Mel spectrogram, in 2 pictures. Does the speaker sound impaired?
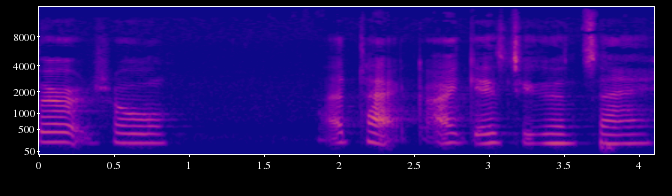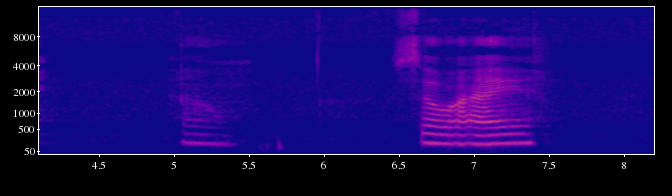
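Yes: Friedreich's ataxia; degenerative, gets worse over time, spinal surgery at 13 for curved spine; progressive, kept getting worse, many things can no longer do, life-limiting; cannot speak if quiet.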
